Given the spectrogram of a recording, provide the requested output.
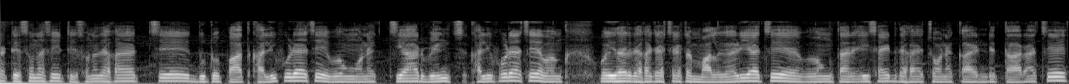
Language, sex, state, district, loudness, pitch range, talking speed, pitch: Bengali, male, West Bengal, Jhargram, -17 LUFS, 125-145 Hz, 220 wpm, 135 Hz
